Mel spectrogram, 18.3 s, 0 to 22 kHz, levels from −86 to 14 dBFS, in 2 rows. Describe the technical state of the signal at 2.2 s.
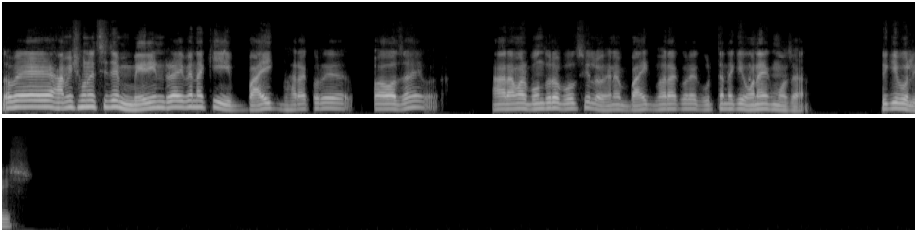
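At 2.22 s a single corrupt frame decoded: flipped bits misplace energy, giving a brief chirp, squeak, blip or burst of noise peaking around -30 dBFS, unlike a dropout's silence.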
